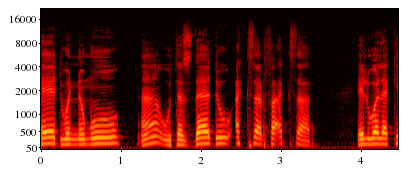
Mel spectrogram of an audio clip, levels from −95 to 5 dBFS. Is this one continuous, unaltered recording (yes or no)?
yes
